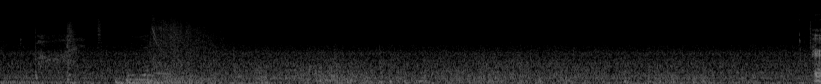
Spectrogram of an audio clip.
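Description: Meme Launcher 3000 turret firing: a sharp blast and whoosh, then a long, steady roaring rumble that holds at a constant level, like a launch with wind noise on the microphone, with no talking.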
